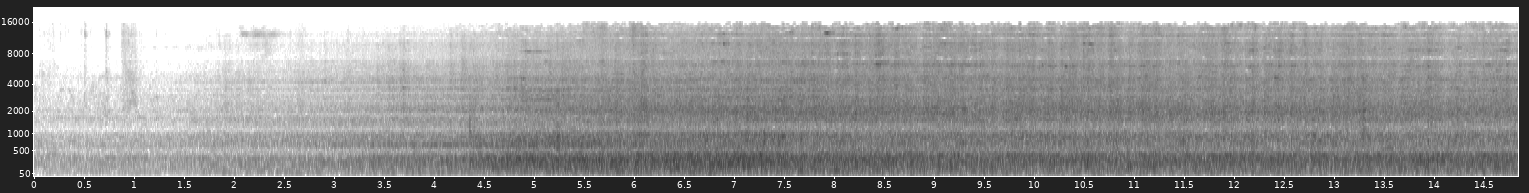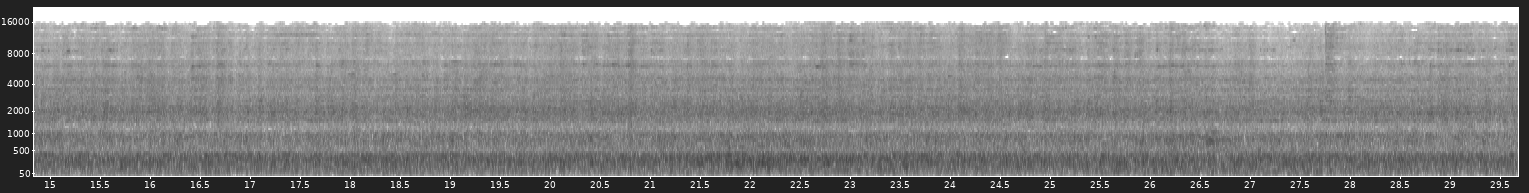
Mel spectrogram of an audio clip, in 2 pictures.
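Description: Freight train approaching and passing at speed: the noise builds over the first five seconds as it nears the crossing, then holds as a steady, loud rolling of steel wheels on rail while a long string of loaded open-top wagons goes by.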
